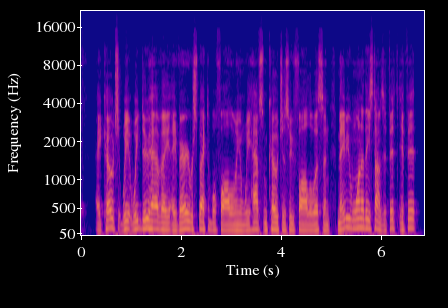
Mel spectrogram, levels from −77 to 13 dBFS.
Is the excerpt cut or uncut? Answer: cut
